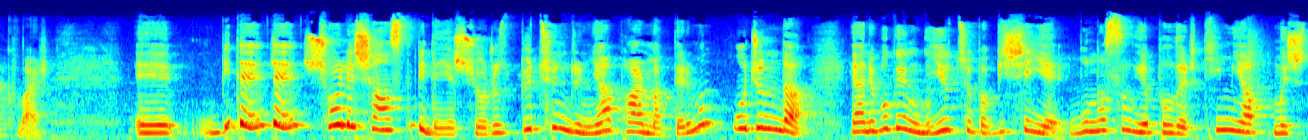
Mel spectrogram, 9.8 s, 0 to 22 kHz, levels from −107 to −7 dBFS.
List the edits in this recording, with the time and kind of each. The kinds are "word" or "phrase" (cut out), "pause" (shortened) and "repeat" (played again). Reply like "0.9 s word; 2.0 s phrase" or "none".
2.0 s repeat; 3.2 s word; 6.9 s word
